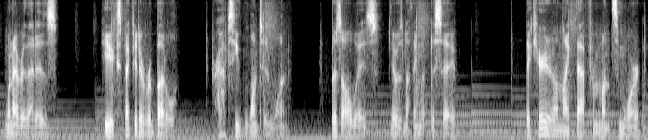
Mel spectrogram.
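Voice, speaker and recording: A man's voice: low-pitched, normal speed, music in the background. A man narrating fiction aloud as a dramatic reading.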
